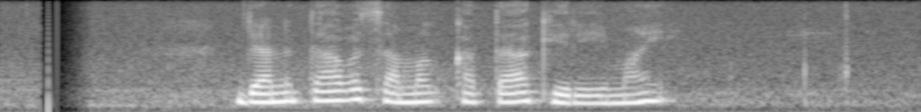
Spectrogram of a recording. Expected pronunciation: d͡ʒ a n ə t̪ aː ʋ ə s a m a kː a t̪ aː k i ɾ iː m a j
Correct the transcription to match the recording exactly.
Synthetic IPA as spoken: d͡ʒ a n ə t̪ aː ʋ ə s a m ə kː a t̪ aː k i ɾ iː m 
